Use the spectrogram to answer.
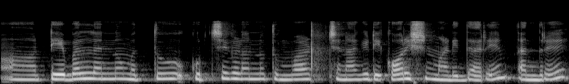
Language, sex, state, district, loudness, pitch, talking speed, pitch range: Kannada, female, Karnataka, Belgaum, -18 LUFS, 240 Hz, 95 wpm, 220-255 Hz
